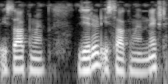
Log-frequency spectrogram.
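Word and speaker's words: Isaacman: भी सा है तो इसको उच्चारण करिएगा इसाकमैन जेरेड इसकमैन नेक्स्ट है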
